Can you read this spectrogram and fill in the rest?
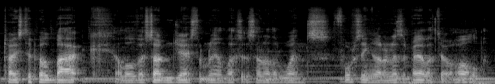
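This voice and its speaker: Low-voiced man reading game narration. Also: little pitch movement, fast talker. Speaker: let's play gamer. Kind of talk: reading game narration aloud with casual commentary. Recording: guitar music behind the voice. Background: game soundtrack with guitar.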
